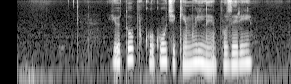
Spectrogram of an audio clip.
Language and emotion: Russian, sad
